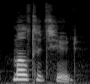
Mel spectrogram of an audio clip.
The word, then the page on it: multitude: American English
